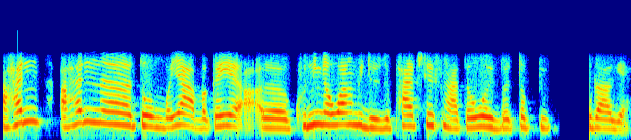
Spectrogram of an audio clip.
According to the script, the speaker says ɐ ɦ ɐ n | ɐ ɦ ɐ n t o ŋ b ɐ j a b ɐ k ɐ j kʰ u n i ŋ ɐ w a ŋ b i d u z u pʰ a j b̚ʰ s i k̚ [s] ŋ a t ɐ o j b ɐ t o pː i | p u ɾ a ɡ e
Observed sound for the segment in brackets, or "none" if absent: s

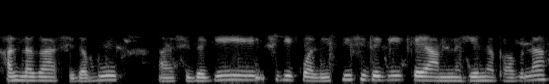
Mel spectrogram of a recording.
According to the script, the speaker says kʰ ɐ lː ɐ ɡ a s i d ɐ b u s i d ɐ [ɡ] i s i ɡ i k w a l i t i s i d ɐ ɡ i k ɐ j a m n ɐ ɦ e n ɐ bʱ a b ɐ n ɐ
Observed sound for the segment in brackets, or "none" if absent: ɡ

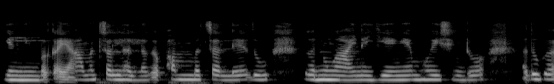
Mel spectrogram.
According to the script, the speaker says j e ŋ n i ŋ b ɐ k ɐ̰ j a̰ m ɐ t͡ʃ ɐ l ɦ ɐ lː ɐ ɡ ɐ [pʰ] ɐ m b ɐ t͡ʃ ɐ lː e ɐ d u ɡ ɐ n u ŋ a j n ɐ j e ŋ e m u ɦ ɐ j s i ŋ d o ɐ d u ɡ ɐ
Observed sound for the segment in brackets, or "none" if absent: pʰ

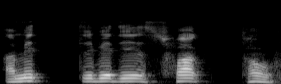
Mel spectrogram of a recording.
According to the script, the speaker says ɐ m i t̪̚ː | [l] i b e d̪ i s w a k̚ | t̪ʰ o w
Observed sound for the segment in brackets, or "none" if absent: ɾ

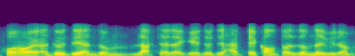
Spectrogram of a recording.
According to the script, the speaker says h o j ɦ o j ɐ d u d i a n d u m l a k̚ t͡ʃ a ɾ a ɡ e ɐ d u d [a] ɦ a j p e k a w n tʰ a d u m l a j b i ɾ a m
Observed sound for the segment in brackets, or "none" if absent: i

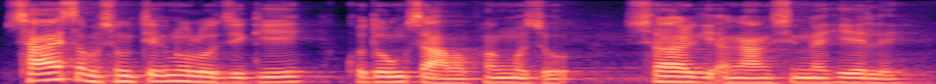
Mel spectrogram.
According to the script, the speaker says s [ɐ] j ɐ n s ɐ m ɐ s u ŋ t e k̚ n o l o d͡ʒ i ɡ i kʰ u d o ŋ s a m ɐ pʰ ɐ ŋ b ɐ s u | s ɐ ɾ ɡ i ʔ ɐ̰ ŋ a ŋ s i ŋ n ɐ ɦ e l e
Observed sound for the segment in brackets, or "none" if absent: a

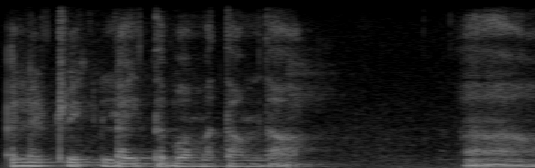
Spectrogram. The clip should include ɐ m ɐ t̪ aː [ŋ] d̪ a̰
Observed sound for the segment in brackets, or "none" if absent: m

